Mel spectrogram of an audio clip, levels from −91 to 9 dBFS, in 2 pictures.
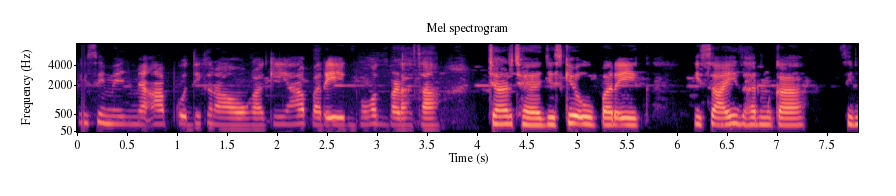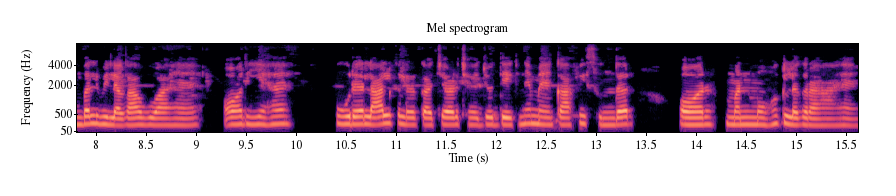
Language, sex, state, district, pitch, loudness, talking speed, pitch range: Hindi, female, Uttarakhand, Uttarkashi, 200 Hz, -16 LUFS, 175 wpm, 195-215 Hz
